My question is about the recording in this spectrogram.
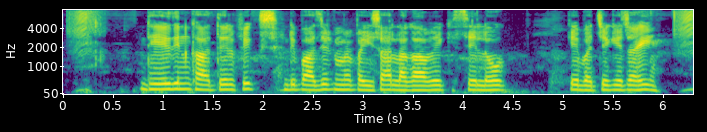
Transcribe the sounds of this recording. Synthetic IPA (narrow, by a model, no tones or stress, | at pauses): d̪ʱeːɾd̪ɪnkʰaːt̪ɪɾfɪksɖɪpaːzɪʈ̬mẽpɛɪsalɐɡaːʋekseloːɡ̚ | kebɐtːʃek̬et͡ʃaːɦieː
